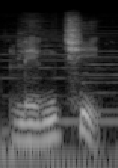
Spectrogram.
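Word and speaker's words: Линчи (灵气): Но против всего напоминаю, что эти два иероглифа «Рейки» произносятся как «Рейки» только по-японски, а в китайском языке их произношение «Линчи», но они имеют одинаковый смысл.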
